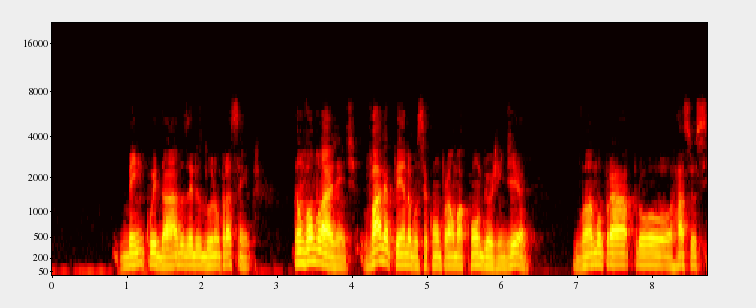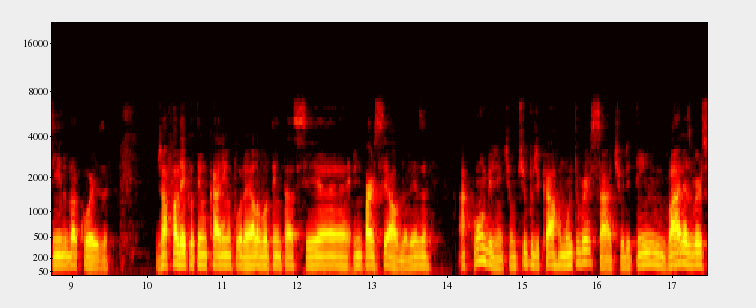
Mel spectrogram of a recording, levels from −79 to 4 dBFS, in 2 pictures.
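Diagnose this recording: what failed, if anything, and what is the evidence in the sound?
Nothing failed in this recording, and the sound gives no evidence of any fault.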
